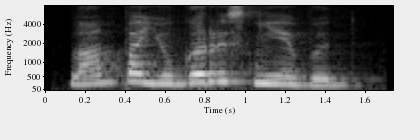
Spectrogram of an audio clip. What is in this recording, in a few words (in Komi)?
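лампа юргӧрыс небыд, Komi, female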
